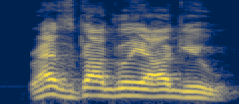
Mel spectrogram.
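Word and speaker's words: Razgatlıoğlu: How do you say that last name? – Razgagliagu. – That's pretty good, actually.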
